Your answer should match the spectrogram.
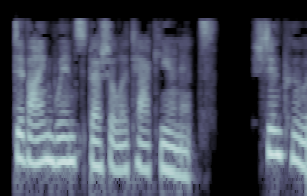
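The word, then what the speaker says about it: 神風: Shinpu is the on reading, on Yomi or Chinese derived pronunciation of the same characters that formed word kamikaze in Japanese.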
